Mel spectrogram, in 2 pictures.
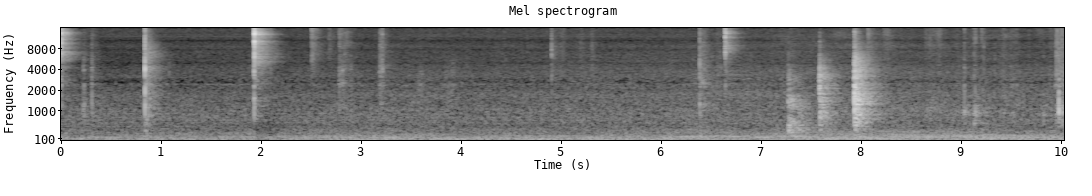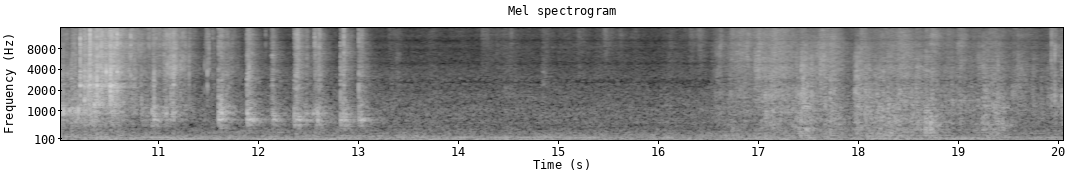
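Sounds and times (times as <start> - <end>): soil pouring into plastic tub: 10.0 - 11.6.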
